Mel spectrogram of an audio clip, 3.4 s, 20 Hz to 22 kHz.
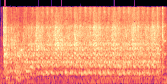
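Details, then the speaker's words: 1994 Chevy 3500 HD tow truck, big block, long parked: starter spins the engine steadily at about three and a half turns a second but it never catches; no fuel coming through, pump suspected dead. "Hear anything coming out of no, that? No, nothing."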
